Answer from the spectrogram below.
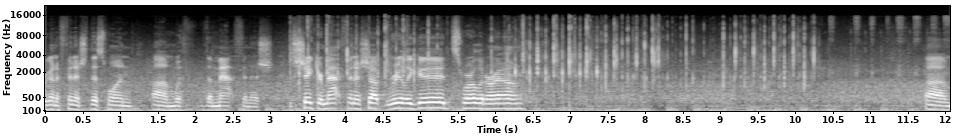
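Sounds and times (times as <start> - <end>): aerosol can mixing ball rattling: 3.3 - 10.9.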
